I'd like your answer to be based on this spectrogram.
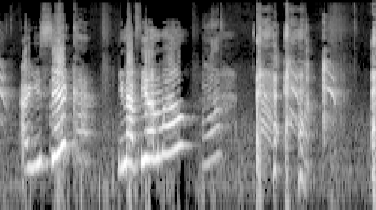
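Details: Animal Archie, four days in his new home, makes several voiced, phlegmy cough and hocking throat-clearing bursts.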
